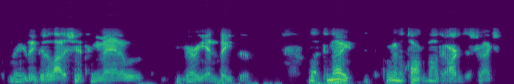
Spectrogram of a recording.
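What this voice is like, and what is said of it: Weak, strained, partly lost voice. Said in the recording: “I sound kind of weird today because my voice is still kind of gone.”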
